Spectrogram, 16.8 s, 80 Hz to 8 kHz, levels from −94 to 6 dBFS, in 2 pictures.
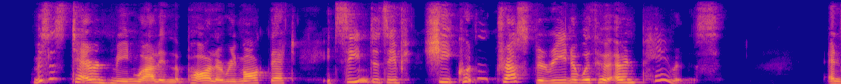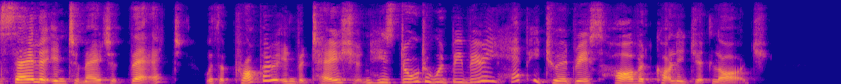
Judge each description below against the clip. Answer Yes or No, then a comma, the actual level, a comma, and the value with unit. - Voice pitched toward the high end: Yes, very high, 270 Hz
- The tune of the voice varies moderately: No, wide, 6.7 semitones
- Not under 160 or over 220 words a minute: No, average, 145 wpm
